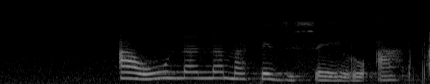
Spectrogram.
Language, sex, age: Venda, female, 21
